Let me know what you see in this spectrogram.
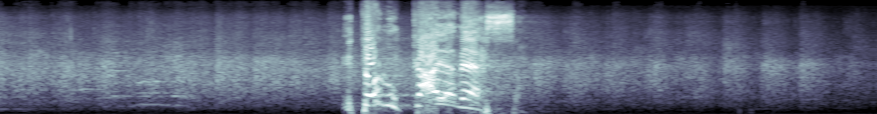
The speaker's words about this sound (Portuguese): Vamos aplaudir a Jesus.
